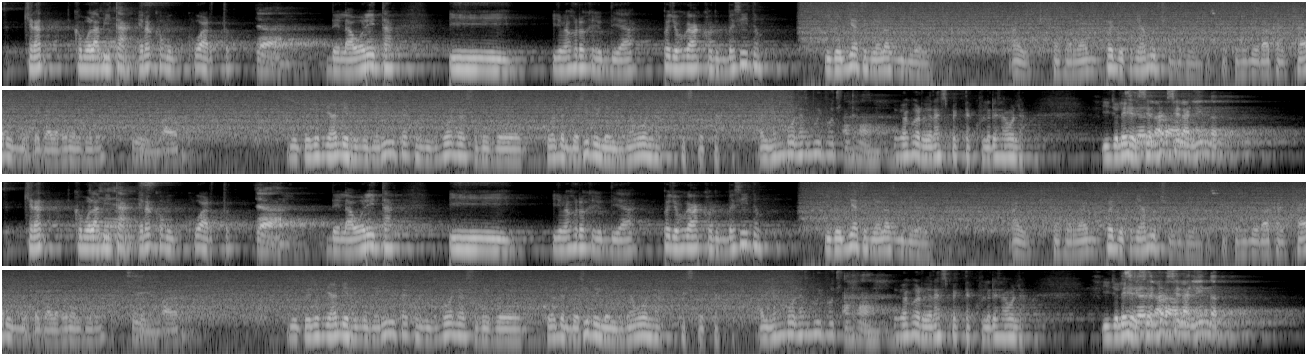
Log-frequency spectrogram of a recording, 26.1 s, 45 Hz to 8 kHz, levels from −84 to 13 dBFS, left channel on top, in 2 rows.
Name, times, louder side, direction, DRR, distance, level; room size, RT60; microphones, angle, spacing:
voice 1, 0.0-2.3 3.3-4.2 4.5-5.1 5.5-6.3 6.6-7.7 8.2-9.3 10.1-14.1 14.4-15.5 15.9-21.5 22.0-23.7 24.0-24.9, left 1 dB, 10° left, 9 dB, 0.5 m, -21 dB
voice 2, 0.8-1.3 2.5-2.9 14.3-14.6 21.4-21.9 24.2-25.2, right 2 dB, 50° right, 5 dB, 1.7 m, -21 dB
sound 1, 8.0-21.0, left 2 dB, 60° left, 3.4 m, -29 dB
29.0 x 16.0 x 9.0 m, 2.6 s
head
